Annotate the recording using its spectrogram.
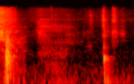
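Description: Faint rustling and handling of a paper notebook being picked up, with two brief soft sounds about a second and a half apart.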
